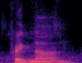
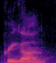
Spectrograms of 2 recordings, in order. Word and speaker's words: Pregnon: Pregnon. You can't say that. Pregon? Oh. So the other N is silent. Pregon?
